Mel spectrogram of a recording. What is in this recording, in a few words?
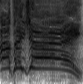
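threat rpg, British; localized english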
